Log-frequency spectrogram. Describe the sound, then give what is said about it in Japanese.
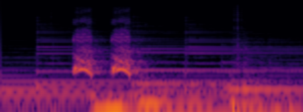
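A puppy barks twice in quick succession, two short, high yaps close together, then falls quiet over a steady low background hum. “あれあそこに子犬さんがいるよ”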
